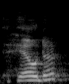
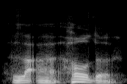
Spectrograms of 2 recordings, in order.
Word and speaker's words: Huldah: Her name is Huldah, right? Her name is Huldah. Salakia, can you get me the meaning of Huldah, Baba Kashar? Khan, you said Hilda? Huldah.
